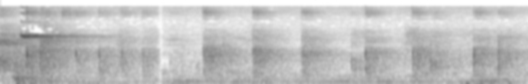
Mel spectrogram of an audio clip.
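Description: Table tennis rally: the ball clicking sharply off the rackets and the table in an irregular series of hits and bounces, with a brief high squeak about a quarter second in.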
